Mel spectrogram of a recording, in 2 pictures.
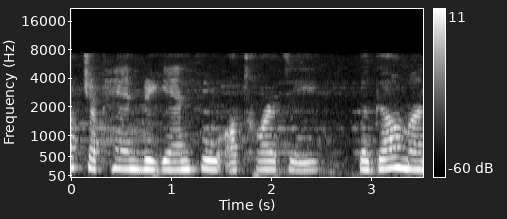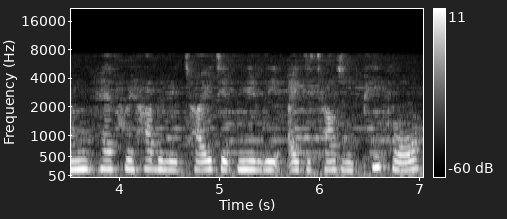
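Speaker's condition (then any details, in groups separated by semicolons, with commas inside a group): No condition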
